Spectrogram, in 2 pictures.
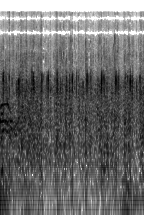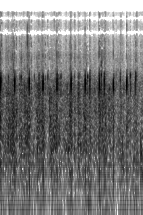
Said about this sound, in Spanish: ¿Alguien le puede dar un fuerte aplauso a Dios?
